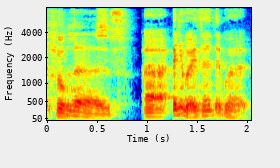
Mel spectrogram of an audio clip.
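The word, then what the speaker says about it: Floors: should spell yes it's spelled flaws but it's like flurs uh anyway there they were there he was at uh flurs and he was not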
